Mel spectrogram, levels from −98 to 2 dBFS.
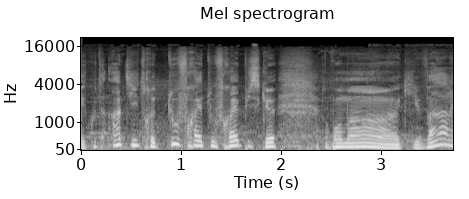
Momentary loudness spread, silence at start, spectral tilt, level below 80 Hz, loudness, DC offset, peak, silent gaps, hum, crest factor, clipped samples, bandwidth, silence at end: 7 LU; 0 s; -7 dB/octave; -38 dBFS; -15 LUFS; under 0.1%; -2 dBFS; none; none; 12 dB; under 0.1%; 13.5 kHz; 0 s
